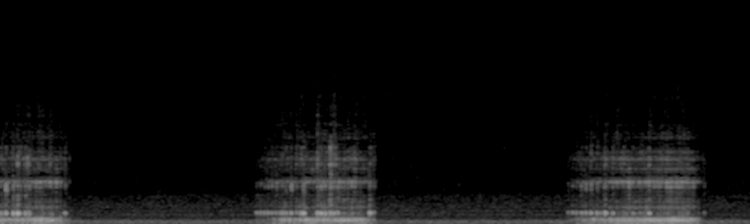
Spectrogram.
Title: More snoring in the burro...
